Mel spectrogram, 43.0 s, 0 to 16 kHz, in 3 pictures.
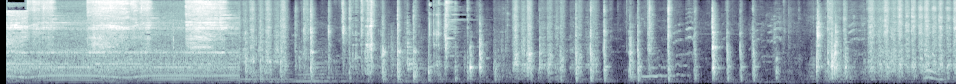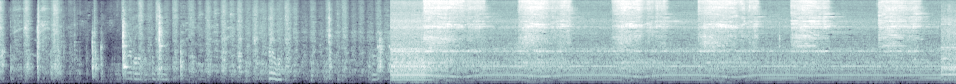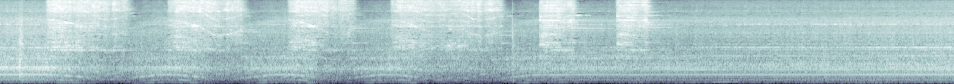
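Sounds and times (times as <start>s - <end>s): woodworking machine cutting wood: 0.1s - 3.6s, 20.0s - 42.9s.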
